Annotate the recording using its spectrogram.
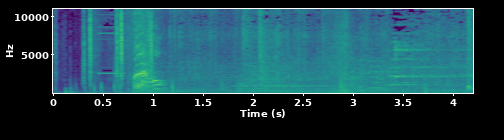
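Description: Cartoon soundtrack: a quick patter of light taps, then a short squeaky character cry with wavering pitch about a second in, followed by background music with steady held notes.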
